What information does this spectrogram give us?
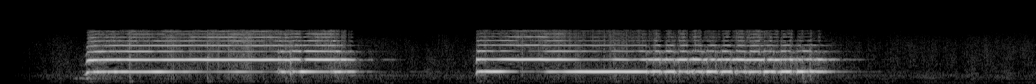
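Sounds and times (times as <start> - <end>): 
municipal trumpet call: 0.8 - 4.0, 4.8 - 8.8.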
